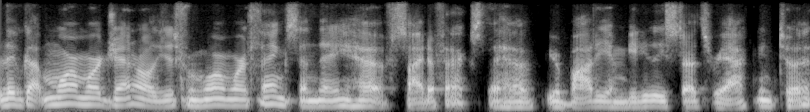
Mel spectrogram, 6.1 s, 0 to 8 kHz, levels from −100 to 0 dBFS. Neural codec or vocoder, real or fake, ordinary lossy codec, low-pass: none; real; Opus, 64 kbps; 7.2 kHz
